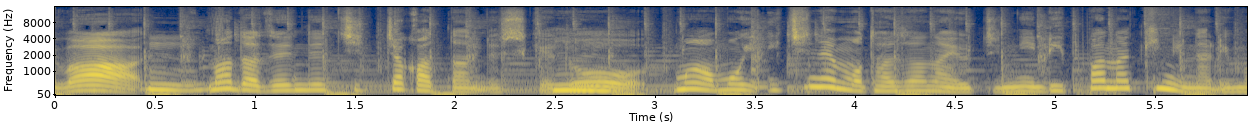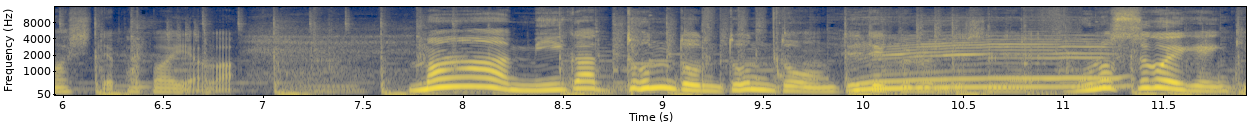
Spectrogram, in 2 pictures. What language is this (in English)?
Japanese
